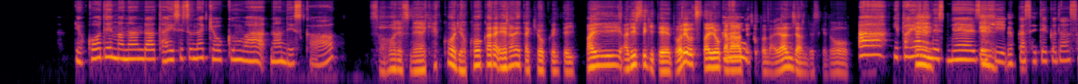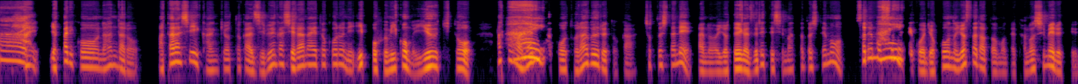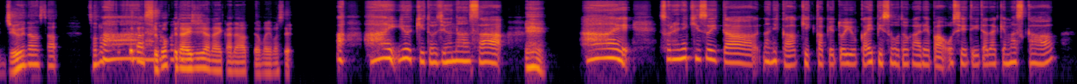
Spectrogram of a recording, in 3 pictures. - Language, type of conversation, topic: Japanese, podcast, 旅行で学んだ大切な教訓は何ですか？
- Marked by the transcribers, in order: other background noise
